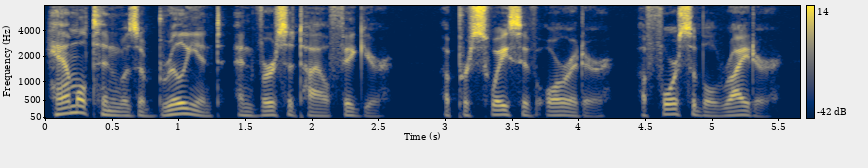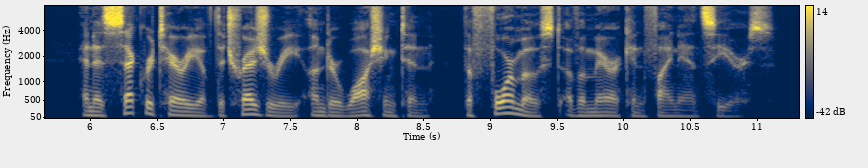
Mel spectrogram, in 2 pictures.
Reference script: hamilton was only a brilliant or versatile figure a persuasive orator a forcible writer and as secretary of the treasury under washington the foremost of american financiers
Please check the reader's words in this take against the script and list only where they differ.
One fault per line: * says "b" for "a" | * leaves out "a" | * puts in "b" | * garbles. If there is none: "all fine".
* leaves out "only"
* says "and" for "or"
